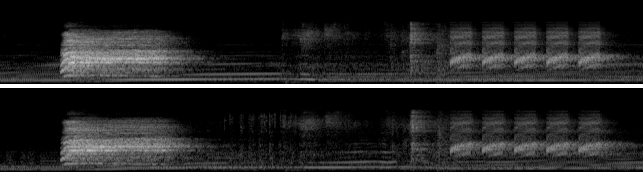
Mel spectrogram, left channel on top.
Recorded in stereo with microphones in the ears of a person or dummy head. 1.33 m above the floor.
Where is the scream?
65° left (ahead or behind), 0.9 m.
